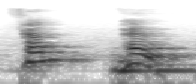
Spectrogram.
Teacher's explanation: উচ্চারণ হয় উপরের দাত নিচের ঠোটের সাথে স্পর্শ করে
